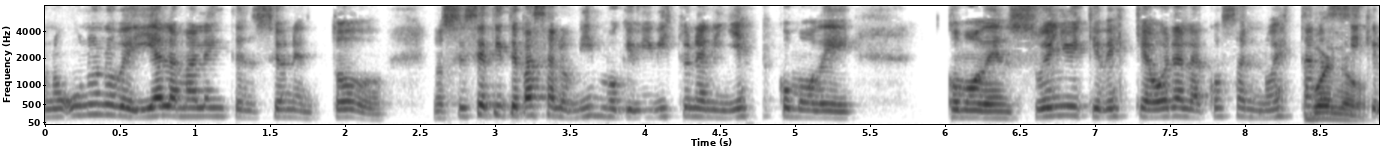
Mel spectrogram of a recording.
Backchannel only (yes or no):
yes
